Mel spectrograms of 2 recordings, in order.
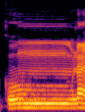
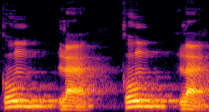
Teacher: sama sekali tidak ada dengung tidak ada dengung kumla itu ada dengungnya berarti itu salah Jadi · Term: dibaca dengan jelas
